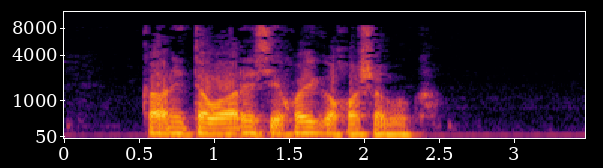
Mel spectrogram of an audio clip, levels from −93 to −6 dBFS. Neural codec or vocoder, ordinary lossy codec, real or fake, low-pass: none; MP3, 32 kbps; real; 10.8 kHz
